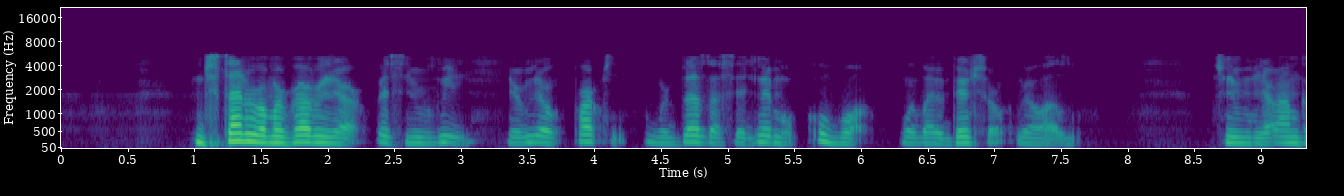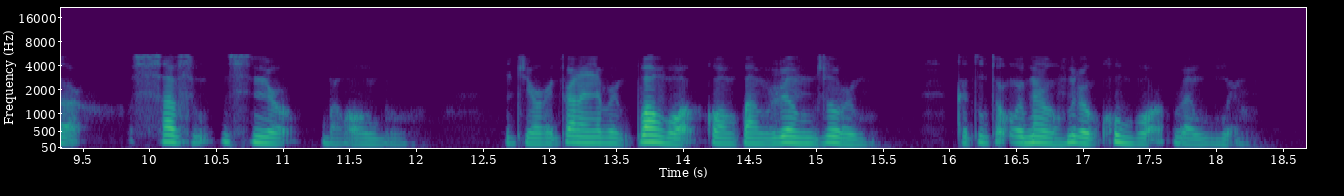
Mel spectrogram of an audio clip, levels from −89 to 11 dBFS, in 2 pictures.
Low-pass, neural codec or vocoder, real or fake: 5.4 kHz; autoencoder, 44.1 kHz, a latent of 192 numbers a frame, MeloTTS; fake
